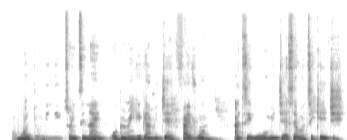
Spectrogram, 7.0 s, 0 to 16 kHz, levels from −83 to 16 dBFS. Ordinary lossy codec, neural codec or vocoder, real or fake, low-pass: MP3, 96 kbps; none; real; 14.4 kHz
